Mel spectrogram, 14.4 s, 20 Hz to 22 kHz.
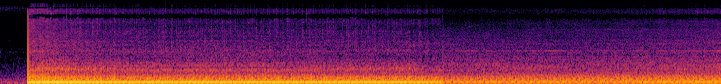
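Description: The LS engine of a 1972 Chevrolet El Camino with newly welded exhaust turns over and settles into a steady, loud idle with a low droning hum, dropping to a slightly quieter idle partway through.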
